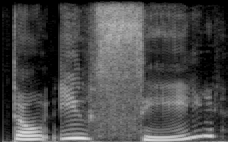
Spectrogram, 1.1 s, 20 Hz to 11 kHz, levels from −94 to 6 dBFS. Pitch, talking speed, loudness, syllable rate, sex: 315 Hz, 155 wpm, -16 LUFS, 3.3 syllables/s, female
